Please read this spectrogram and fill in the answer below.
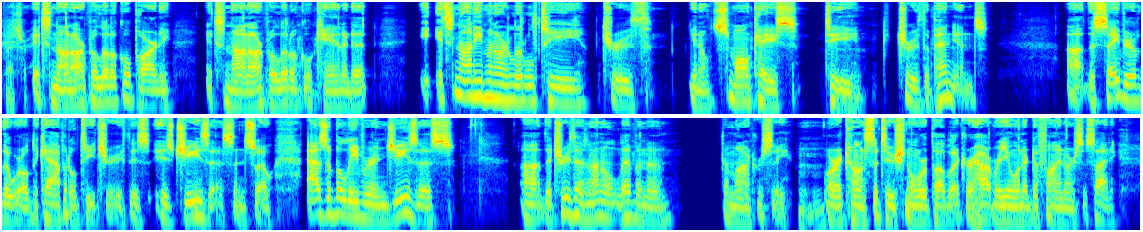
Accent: Texas, United States; moved away; I'm from Texas

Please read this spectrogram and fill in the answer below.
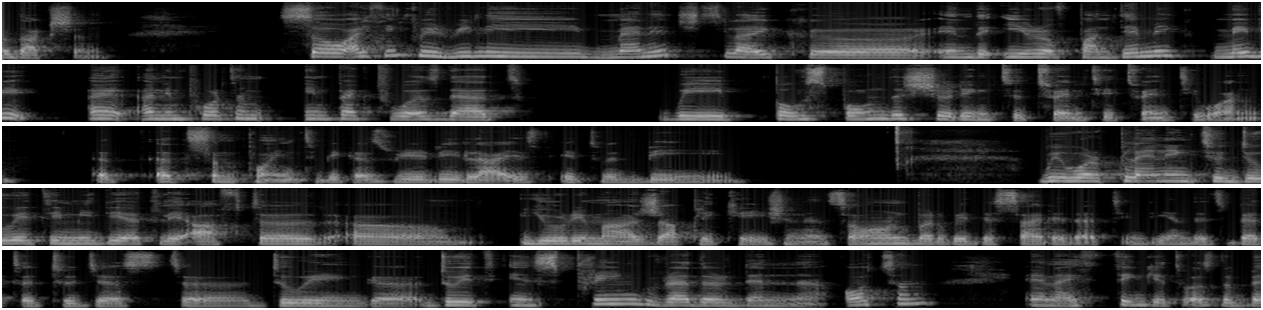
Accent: a small city up north in Romania, northern Romania, Romania; also born or lived in Bucharest; this small city up north in Romania, which also happens to be my hometown.

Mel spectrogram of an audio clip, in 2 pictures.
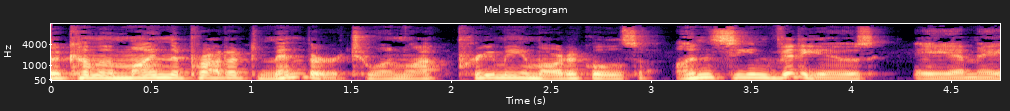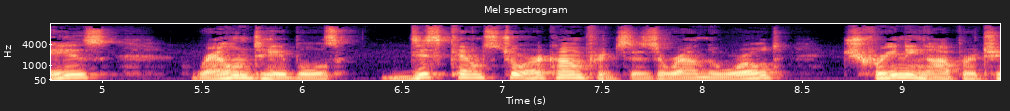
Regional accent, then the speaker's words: United States; now in United Kingdom; as an American living in the UK

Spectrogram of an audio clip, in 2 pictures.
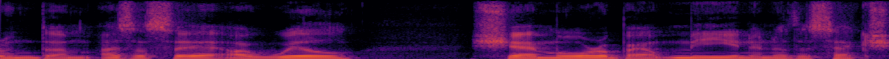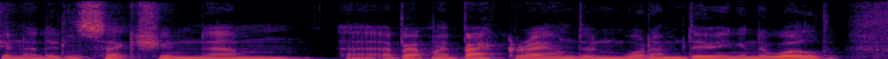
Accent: North East England, United Kingdom; now in Rugby, United Kingdom; I'm from the northeast of England, but I'm living in the Midlands

